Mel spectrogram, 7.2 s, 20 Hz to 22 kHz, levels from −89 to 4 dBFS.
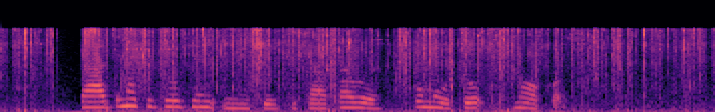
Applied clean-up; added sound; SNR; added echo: none; Keys jangling; -4 dB; none.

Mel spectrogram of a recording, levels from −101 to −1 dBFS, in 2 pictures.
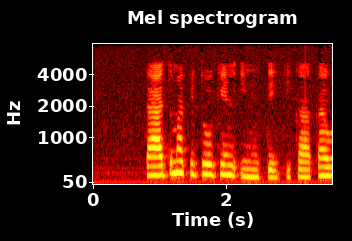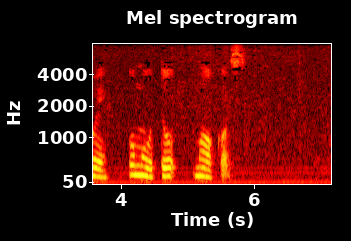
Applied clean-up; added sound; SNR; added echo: none; none; none; none.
